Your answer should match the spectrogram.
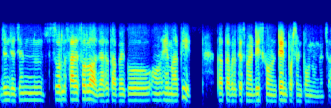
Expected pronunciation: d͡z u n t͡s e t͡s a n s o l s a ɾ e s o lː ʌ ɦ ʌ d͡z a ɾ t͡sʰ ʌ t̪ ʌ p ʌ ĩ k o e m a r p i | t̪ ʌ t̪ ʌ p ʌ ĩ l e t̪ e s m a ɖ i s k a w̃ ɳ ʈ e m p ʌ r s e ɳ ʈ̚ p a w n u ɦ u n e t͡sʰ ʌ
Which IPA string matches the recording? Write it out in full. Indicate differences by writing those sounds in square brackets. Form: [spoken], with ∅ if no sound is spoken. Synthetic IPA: d͡z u n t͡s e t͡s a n s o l s a ɾ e s o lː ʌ ɦ ʌ d͡z a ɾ t͡sʰ ʌ t̪ ʌ p [a] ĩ k o e m a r p i | t̪ ʌ t̪ ʌ p [a] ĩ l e t̪ e s m a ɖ i s k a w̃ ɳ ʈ e [n] p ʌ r s e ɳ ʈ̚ p a w n u ɦ u n e t͡sʰ ʌ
